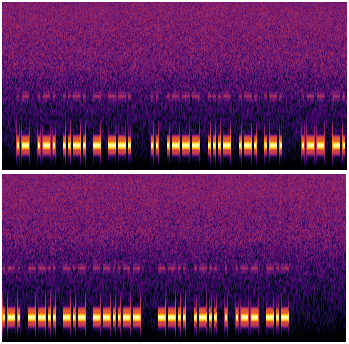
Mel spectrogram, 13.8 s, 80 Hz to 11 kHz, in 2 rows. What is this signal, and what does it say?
Morse code, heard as a keyed tone, hand-sent with a paddle, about 24 wpm, 560 Hz. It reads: ARFTG IJVRR W/ZK, ZLEWK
